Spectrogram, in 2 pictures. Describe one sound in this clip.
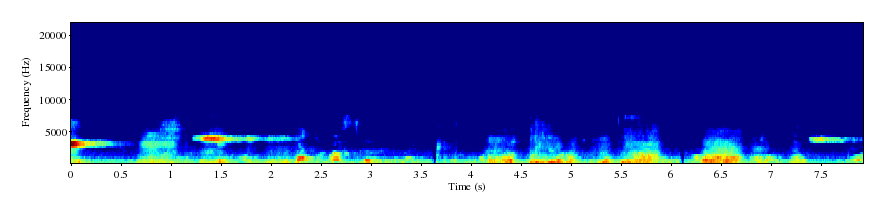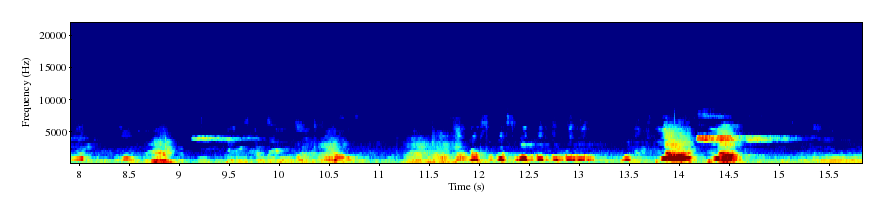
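A referee blows short whistle blasts.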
